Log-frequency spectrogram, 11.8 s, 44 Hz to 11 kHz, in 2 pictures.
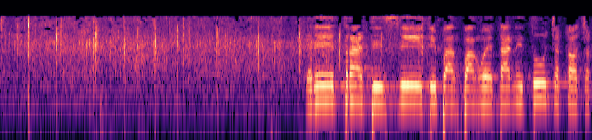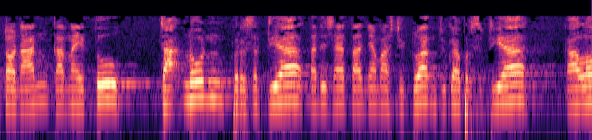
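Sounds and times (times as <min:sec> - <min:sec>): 
audience at a discussion gathering applauding: 0:00.0 - 0:04.5
speech: 0:03.0 - 0:11.8.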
